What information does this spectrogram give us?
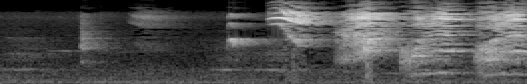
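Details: Yellow-rumped cacique singing and imitating other sounds: faint thin whistles at first, then a loud burst of harsh, scratchy, chattering notes mixed with high squeaks in quick irregular sequence.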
